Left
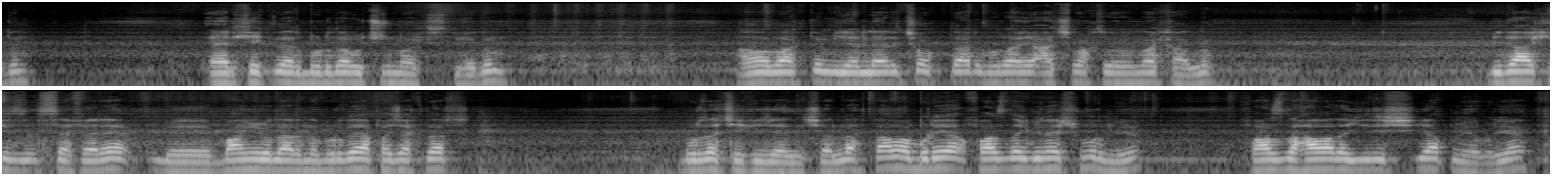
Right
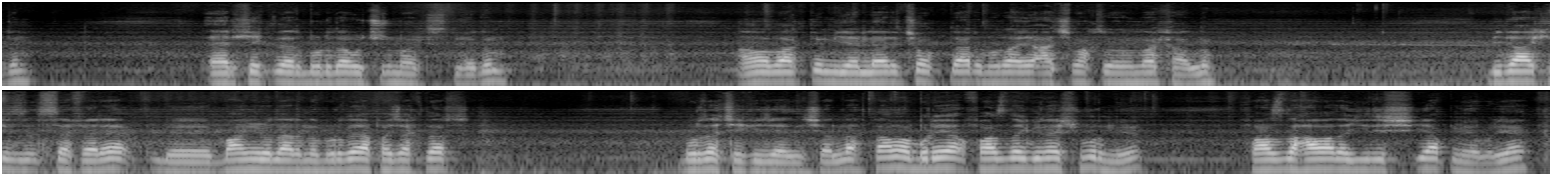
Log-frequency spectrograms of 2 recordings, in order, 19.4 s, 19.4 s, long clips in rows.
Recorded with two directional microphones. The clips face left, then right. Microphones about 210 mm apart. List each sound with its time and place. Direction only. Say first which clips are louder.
1.3 s speech: even; 5° right (ahead or behind)
4.6 s speech: right 1 dB; 5° right (ahead or behind)
9.3 s speech: right 1 dB; 5° right (ahead or behind)
13.9 s speech: right 1 dB; 10° right (ahead or behind)
18.1 s speech: left 1 dB; 45° right (ahead or behind)
18.5 s speech: right 4 dB; 15° right (ahead or behind)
